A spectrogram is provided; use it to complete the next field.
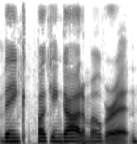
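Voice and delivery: ordinary talk, nothing marked

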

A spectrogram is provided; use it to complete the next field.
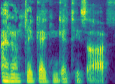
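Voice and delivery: hushed, very quiet, barely audible half-whisper. Retelling a friend's words in front of a sales associate: imitating someone half-whispering. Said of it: "whispering to me in front of the sales associate".

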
